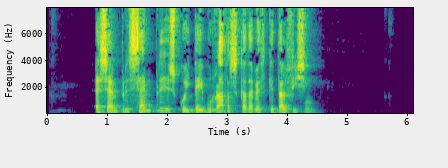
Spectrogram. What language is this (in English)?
Galician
